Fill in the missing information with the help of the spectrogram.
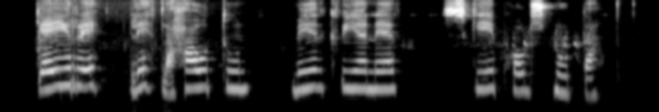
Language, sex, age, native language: Icelandic, female, 30-39, Icelandic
